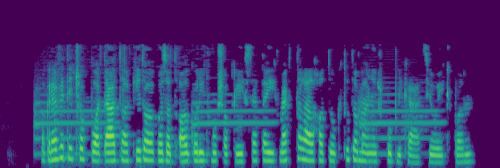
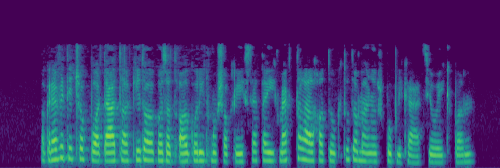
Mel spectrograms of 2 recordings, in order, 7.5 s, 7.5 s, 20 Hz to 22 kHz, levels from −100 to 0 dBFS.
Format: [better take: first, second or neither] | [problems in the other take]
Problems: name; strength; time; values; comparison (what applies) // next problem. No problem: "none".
second | noise reduction (classical method Wiener filter)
